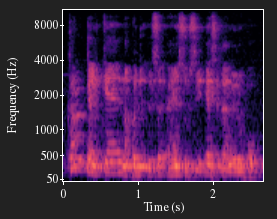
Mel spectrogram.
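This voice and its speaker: Pastor with a West African accent preaching in an echoey hall. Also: male voice, a little high, lively intonation, fairly quick, recorded from a distance, slight background noise. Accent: West African French. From Burkina Faso. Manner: prompts the congregation with "quoi?" to finish his phrases. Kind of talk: call-and-response sermon. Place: church hall.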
